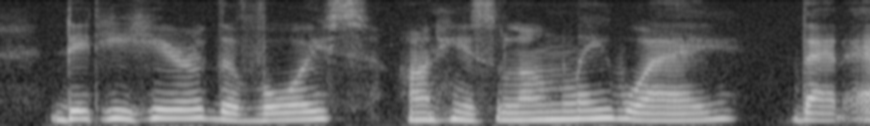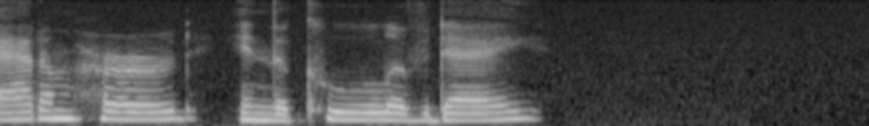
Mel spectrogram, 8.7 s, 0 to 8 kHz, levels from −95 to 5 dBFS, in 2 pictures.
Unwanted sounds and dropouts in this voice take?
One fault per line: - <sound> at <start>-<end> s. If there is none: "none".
none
